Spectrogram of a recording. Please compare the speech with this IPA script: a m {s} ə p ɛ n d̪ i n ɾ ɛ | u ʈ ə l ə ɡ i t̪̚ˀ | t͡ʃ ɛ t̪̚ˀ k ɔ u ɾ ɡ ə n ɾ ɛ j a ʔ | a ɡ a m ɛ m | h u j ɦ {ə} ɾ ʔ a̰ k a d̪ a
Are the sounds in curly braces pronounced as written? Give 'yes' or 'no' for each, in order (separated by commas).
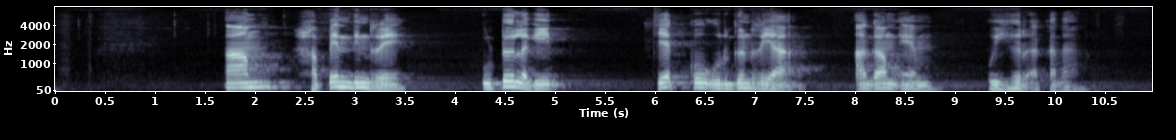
no, yes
